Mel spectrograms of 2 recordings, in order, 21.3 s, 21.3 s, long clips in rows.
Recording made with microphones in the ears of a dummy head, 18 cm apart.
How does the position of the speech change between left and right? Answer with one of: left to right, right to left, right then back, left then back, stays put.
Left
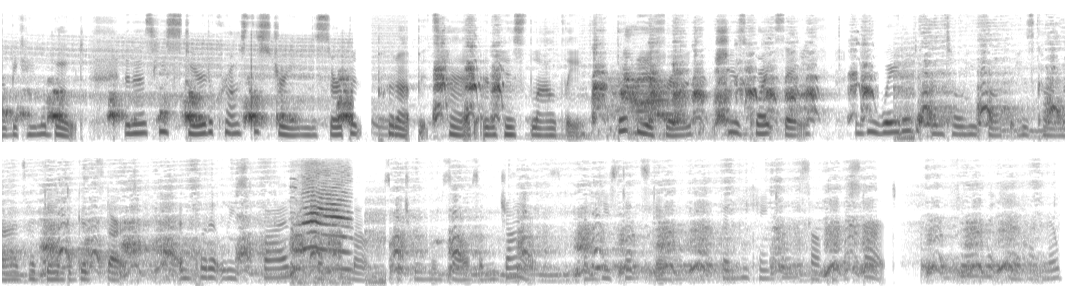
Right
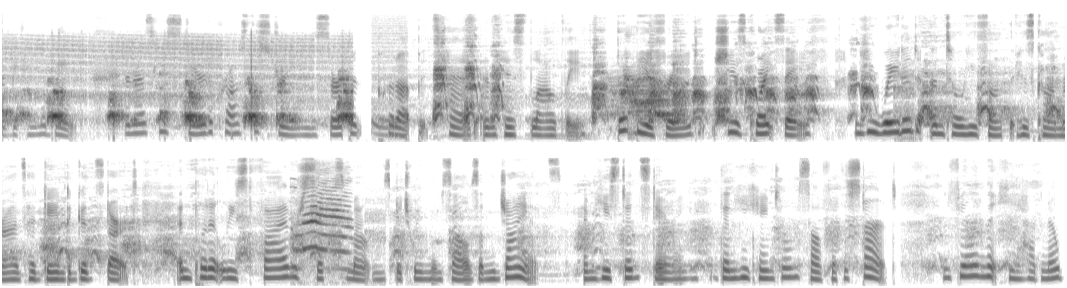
left to right.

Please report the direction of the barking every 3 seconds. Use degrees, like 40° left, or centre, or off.
30° right, 10° left, 40° left, 60° left, 70° left, 70° left, 70° left.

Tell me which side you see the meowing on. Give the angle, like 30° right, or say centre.
50° left.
